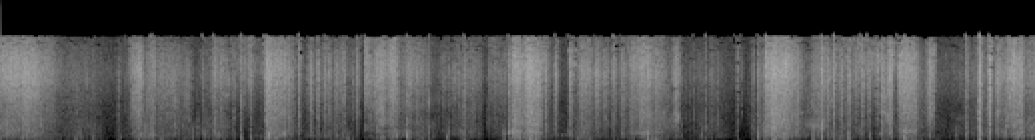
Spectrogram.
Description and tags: I recorded the sound of walking in the deep snow.
forest, snow, deep, walking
